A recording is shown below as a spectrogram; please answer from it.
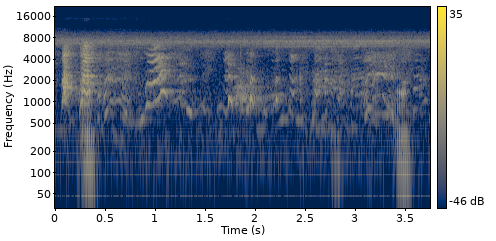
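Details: Native pigs on a farm, heard in a run of short, wavering high squeals mixed with low, abrupt grunts at irregular intervals, over a steady background hiss.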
